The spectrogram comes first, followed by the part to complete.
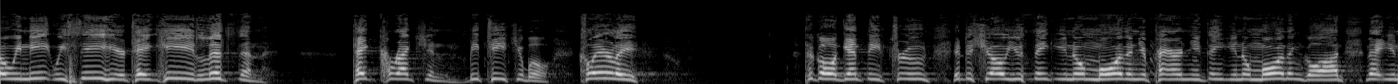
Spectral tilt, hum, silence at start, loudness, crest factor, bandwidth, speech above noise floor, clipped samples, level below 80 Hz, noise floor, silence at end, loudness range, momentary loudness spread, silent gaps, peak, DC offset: -4.5 dB/octave; none; 0 s; -21 LUFS; 18 dB; 11.5 kHz; 52 dB; under 0.1%; -66 dBFS; -73 dBFS; 0 s; 4 LU; 14 LU; none; -4 dBFS; under 0.1%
